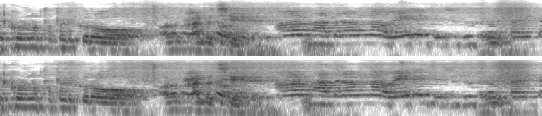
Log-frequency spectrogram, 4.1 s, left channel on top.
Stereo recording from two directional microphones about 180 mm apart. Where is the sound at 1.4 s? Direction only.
10° right (ahead or behind).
